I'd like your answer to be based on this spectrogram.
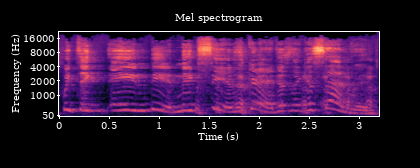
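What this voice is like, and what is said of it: Put-on vaguely Italian accent. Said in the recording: “I don't know why he had that accent... I don't even know what accent we were doing... Is it Italian? Is that what we were doing?”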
